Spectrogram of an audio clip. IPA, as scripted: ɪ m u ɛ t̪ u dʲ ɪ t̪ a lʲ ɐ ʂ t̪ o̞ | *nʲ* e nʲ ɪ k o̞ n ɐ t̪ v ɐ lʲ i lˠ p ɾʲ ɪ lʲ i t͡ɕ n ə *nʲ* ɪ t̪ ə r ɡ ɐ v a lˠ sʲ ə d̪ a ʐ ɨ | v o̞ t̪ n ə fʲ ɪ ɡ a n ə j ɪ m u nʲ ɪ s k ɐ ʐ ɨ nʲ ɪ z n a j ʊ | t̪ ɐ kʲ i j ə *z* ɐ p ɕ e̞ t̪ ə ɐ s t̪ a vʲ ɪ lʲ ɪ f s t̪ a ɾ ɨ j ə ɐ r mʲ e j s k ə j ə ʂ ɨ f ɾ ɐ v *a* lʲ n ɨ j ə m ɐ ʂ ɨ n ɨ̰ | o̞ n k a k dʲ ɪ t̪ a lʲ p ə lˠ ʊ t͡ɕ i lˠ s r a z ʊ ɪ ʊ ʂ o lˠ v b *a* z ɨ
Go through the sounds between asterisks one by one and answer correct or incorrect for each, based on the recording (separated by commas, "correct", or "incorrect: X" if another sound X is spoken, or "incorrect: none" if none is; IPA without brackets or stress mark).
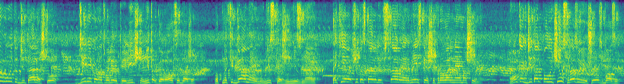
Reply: incorrect: dʲ, correct, incorrect: v, correct, correct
